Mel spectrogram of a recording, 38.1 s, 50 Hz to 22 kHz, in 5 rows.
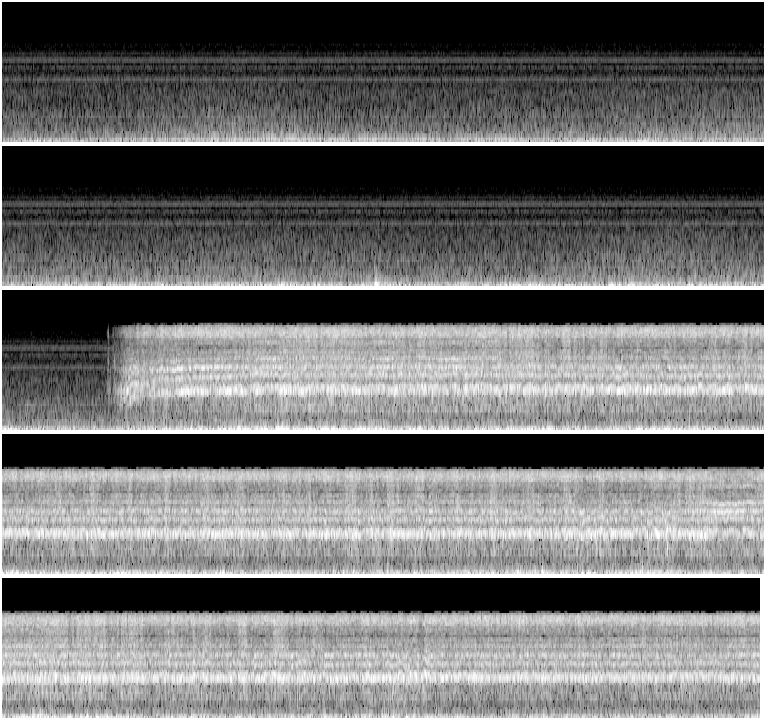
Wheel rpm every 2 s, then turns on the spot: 0, 0, 0, 0, 0, 0, 0, 0, 120, 160, 160, 160, 160, 160, 160, 160, 160, 160, 160.
none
